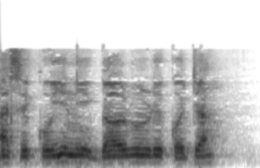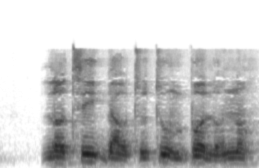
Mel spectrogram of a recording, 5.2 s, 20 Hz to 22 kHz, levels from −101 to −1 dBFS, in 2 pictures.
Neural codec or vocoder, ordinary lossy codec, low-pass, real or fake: vocoder, 44.1 kHz, 128 mel bands every 512 samples, BigVGAN v2; AAC, 24 kbps; 19.8 kHz; fake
